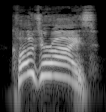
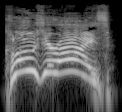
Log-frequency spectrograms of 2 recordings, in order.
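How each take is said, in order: First: High, loud urgent bellow; bellowed warning. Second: Drawn-out, very high scream; screamed warning. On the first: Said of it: "I bellowed from above". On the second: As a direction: scream it slowly at full force. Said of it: "I screamed again". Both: Acted.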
